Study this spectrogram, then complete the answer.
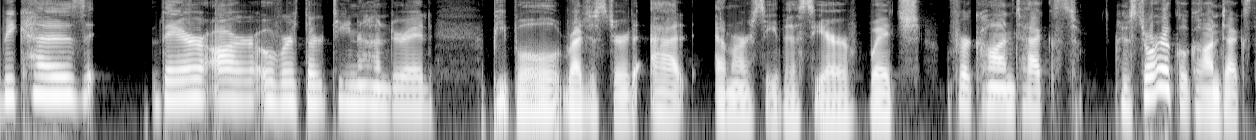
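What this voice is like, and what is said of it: Slightly gravelly voice. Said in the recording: “my voice is probably a little bit gravelly, which we will just chalk up to late nights and smoky air and a little bit of allergies and talking at a higher decibel than I usually do”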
